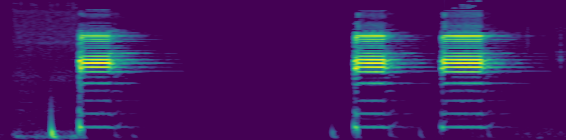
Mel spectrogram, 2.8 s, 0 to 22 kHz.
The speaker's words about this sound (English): what I would call a car horn, something that sounds like, you know, maybe it sounds like an imported car, you know, maybe like a Honda from the 1980s or something, but you can get USB rechargeable uh, horns that sound pretty much like a car.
